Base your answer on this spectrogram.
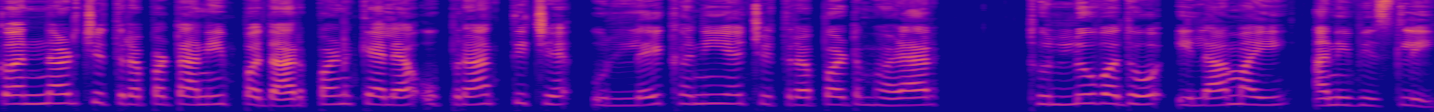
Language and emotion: Goan Konkani, neutral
